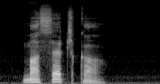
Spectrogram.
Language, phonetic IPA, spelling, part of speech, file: Polish, [maˈsɛt͡ʃka], maseczka, noun, Pl-maseczka.ogg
